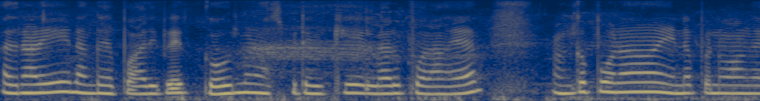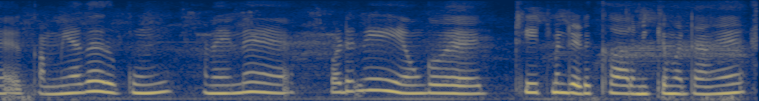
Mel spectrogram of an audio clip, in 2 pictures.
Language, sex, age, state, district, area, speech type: Tamil, female, 18-30, Tamil Nadu, Thoothukudi, rural, spontaneous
